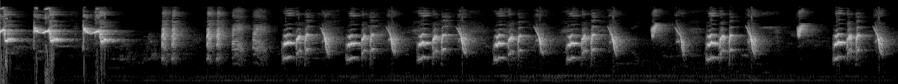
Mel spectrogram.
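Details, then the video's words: Mixed, varied song of a long-tailed shrike: a rapid, continuous string of scratchy, chattering notes and sharp downslurred whistles, delivered in quick bursts of two or three, loud and dense throughout. "Suara Cendet Campuran Isian Full"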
